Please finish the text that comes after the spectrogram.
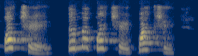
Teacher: Entonces, tlacuache es una palabra complicada y le dice cuache, toma cuache, cuache, porque van como quitando las sílabas que no les son necesarias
